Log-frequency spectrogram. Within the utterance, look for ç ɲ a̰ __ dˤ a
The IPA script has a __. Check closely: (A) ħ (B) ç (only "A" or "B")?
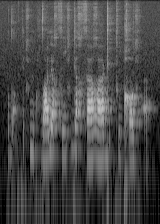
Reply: A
